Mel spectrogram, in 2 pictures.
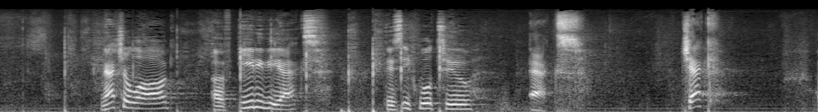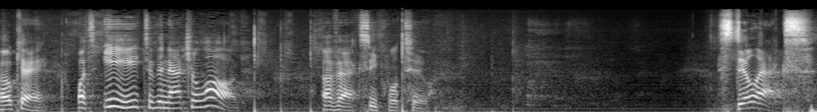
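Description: A man lectures with animation in a large echoing room.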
